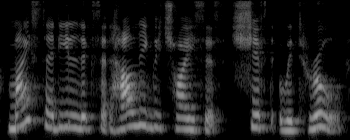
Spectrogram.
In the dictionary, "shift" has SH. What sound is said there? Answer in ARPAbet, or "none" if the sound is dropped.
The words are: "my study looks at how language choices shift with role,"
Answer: SH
